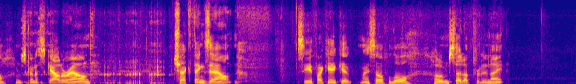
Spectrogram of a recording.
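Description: A young man talks calmly and close to the microphone.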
